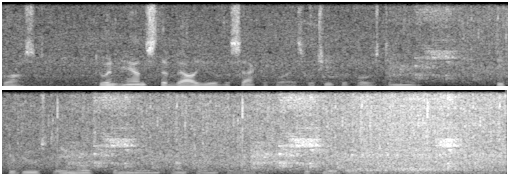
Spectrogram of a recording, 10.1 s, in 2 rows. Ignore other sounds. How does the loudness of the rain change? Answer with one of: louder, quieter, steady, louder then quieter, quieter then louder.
louder.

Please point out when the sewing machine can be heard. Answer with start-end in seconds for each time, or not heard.
8.4-10.0.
